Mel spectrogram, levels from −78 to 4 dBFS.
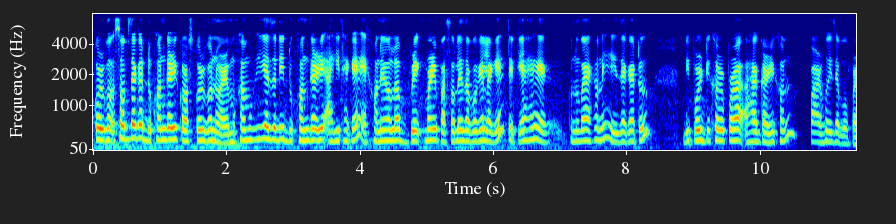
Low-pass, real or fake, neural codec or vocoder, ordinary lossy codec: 7.2 kHz; real; none; none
